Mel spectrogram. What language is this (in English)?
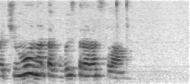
Russian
